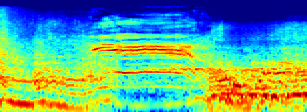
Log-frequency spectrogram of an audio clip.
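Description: A man laughs loudly close by.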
